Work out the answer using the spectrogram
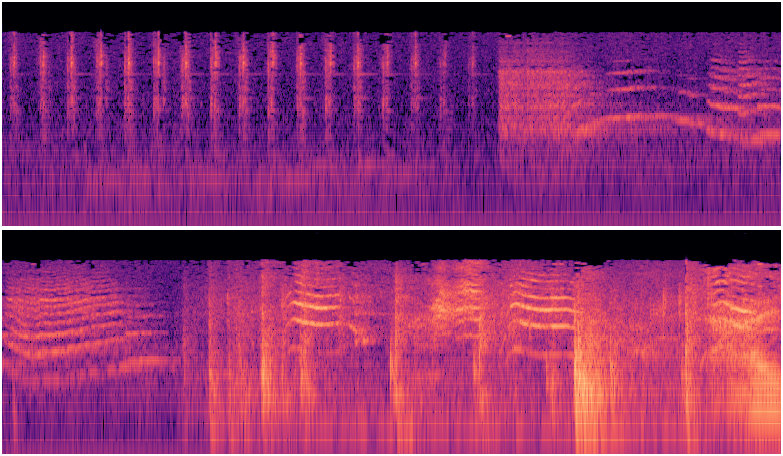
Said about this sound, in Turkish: şu kedi pıs pıs çekil şuradan.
